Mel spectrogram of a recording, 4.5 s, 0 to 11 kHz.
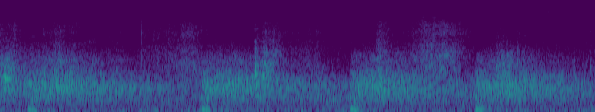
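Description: Gunshots ring out in a steady series of four dull booming reports roughly one second apart, heard at a distance beneath a constant noisy background near a C10 truck chassis project.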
